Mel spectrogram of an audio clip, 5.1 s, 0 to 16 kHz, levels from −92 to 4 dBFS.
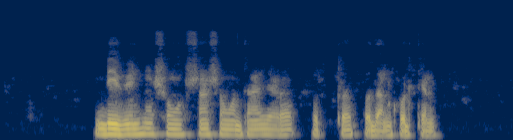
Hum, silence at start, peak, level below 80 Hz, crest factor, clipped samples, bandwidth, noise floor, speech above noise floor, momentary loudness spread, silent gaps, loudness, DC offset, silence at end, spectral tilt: none; 0.95 s; -4 dBFS; -46 dBFS; 20 dB; under 0.1%; 6 kHz; -82 dBFS; 59 dB; 13 LU; none; -24 LUFS; under 0.1%; 0.75 s; -10.5 dB/octave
